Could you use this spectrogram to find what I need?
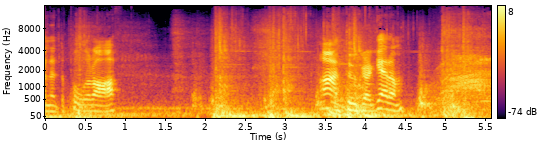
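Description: A large creature shrieks and growls.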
